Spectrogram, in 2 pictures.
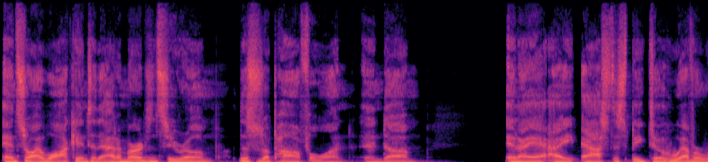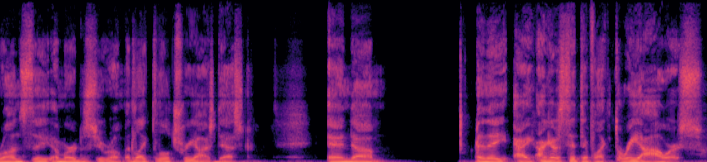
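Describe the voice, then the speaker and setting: A man's voice: medium pitch, normal speed, no room sound. A man talking as a podcast guest, telling a personal story in a blunt, profane, casual way with lots of fillers.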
